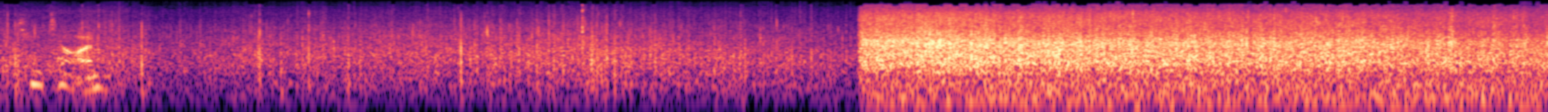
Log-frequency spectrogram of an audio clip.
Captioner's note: sound of heavy rain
